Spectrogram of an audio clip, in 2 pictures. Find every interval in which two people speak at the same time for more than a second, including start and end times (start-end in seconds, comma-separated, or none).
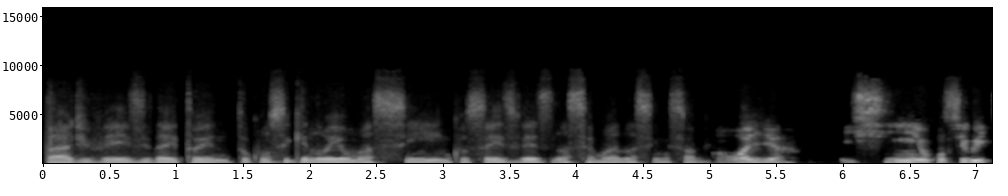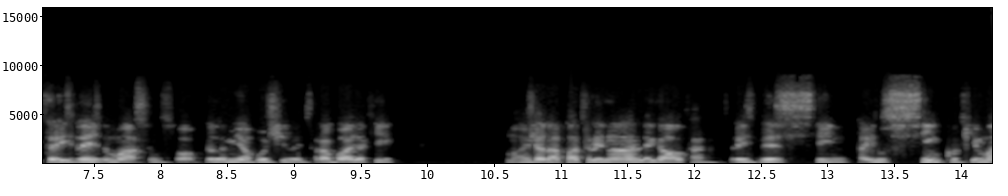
none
